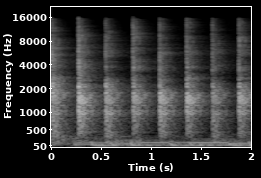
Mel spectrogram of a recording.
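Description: One person clapping hands in a steady rhythm, about four claps a second, as praise.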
